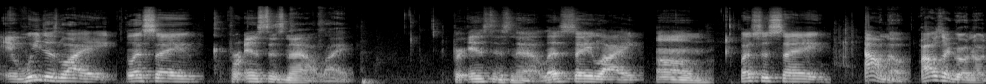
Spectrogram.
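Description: A man's voice: mid-range voice, fairly bright tone, echoey room. A young man in his early twenties talking casually in a laid-back, slangy way with lots of fillers, sitting at a desk in a small neon-lit room, recorded by a fixed camera. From Georgia, US. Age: young adult. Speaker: vlogger. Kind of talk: casual mukbang Q&A chat.

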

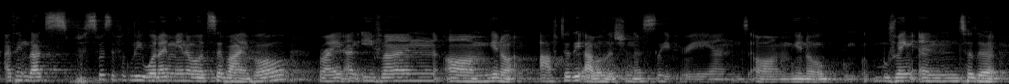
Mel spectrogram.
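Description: Barely pausing, a woman with a low, slightly mellow voice speaks at a moderate pace on an academic panel, thoughtful yet peppered with fillers and restarts. She's in her thirties with a Trinidadian accent, on stage in a large hall whose long reverb joins a little hiss or hum.

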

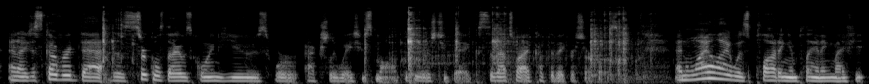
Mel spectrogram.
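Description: A glass artist narrates her craft at a home workbench in a casual vlog, thinking aloud and doubting each step. Her voice is on the low side, a little mellow with vocal fry, and there's slight background noise.

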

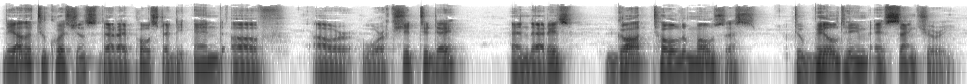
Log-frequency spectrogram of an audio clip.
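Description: Over a set of slides, a very low-voiced man teaches a recorded online class. His phrases are short and measured, his intonation lively, and he pauses to stress key words.

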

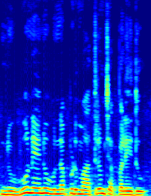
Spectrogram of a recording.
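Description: A woman's voice: a little high, fast, mellow, natural voice. Woman voicing a pushy, teasing young lover. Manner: playful, persistent, pushy. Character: teasing, stubborn young man in love.

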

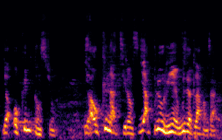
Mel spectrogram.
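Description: A man delivers relationship advice as a teasing, playful monologue aimed straight at his listeners. His voice sits a little high and leaps around with very lively intonation. He moves from loud outbursts to low, quiet asides. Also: racing, a crowd in the background.

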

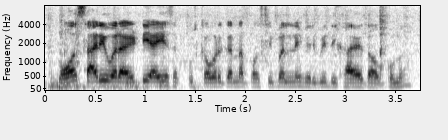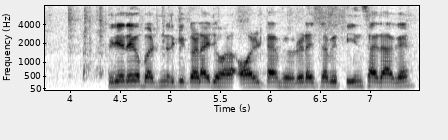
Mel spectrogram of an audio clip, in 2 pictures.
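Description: A man showing stock in a crowded wholesale storeroom, briskly listing items and prices and telling a helper what to hold up. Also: fairly high pitch, flat delivery, darkish tone, dull audio, slight background noise. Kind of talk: walk-through product showcase.

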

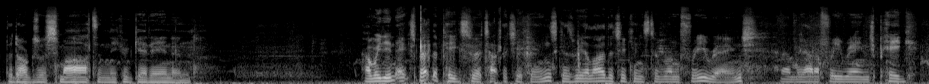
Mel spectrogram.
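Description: A man's voice: medium pitch, moderate pace, a little hiss or hum. A man chatting casually and upbeat to camera for his family vlog, outdoors in a rural village and garden. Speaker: family vlogger.

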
